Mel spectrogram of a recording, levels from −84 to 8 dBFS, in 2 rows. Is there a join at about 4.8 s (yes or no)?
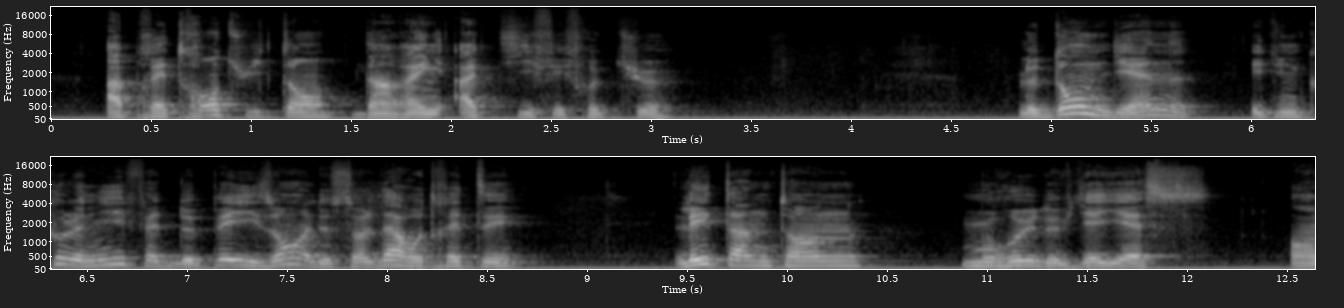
yes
